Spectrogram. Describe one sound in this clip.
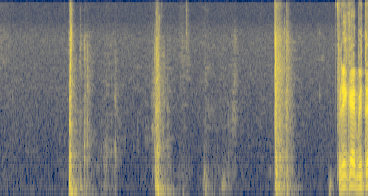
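Plastic game cases are set down with sharp clacks.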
